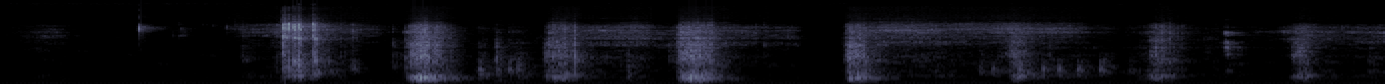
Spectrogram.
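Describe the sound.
Chewing of a crunchy baked cheddar cheese keto snack, cooked crisp like griddled cheese: many sharp, crackly crunches in an uneven rhythm, fairly loud and close, with no talking.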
